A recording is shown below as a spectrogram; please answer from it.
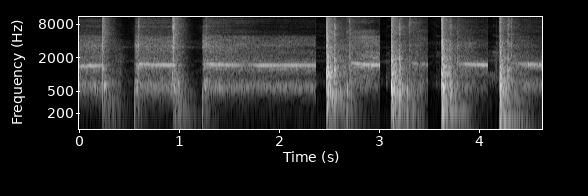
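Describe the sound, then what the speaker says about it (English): A powder-actuated spit gun fires metal fire-rated D-line conduit clips, a series of about seven sharp, loud close bangs in an irregular rhythm, each with a brief ringing decay. "you can fire them in with the spit gun"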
